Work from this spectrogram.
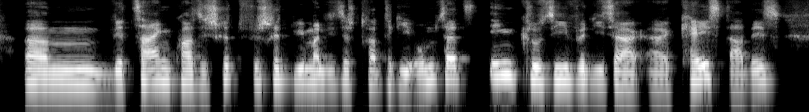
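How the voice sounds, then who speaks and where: A man's somewhat breathy voice, fairly high-pitched, at a moderate pace with hardly any pauses, ordinary pitch variation, and a dry, close sound with no echo against a quiet background. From Switzerland, near Bern. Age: 30s. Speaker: online marketer. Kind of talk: casual interview.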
